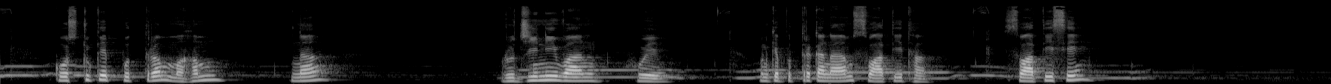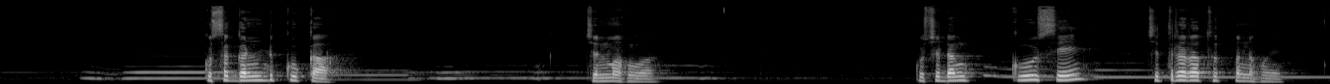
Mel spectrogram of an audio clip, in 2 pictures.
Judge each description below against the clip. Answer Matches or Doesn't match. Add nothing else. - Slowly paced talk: Matches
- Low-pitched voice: Doesn't match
